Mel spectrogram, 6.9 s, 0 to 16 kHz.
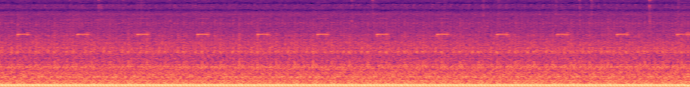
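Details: International 9370 truck diesel just started after sitting, idling to charge the batteries; steady idle under a high chirp repeating about two and a half times a second, warning beeper sounding, cause unknown.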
